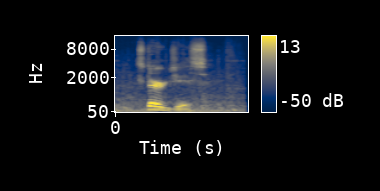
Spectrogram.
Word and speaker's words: Sturgis: Sturgis. Sturgis? Uh-huh. There we go. I just didn't want to mispronounce it.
